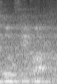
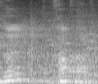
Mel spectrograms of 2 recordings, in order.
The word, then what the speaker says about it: Zulfaqar: Yang membaca Zulfiqar, saya membacanya Zulfaqar.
